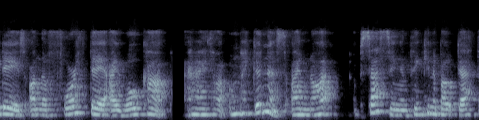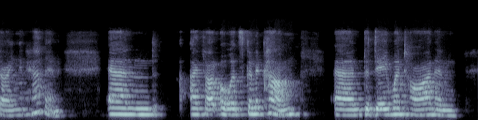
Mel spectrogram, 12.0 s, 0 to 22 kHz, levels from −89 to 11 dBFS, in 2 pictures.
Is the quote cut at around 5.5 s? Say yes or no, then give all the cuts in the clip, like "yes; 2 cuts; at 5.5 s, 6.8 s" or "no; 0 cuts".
no; 1 cut; at 2.2 s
